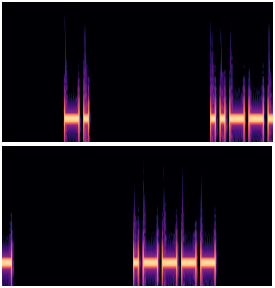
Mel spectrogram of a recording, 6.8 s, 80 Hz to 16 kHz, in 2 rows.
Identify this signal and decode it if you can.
Morse code, heard as a keyed tone, about 20 wpm, spaced as for 5 wpm, 700 Hz. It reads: N21
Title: 224 Lesson 36e - BT - Three Characters 20wpm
